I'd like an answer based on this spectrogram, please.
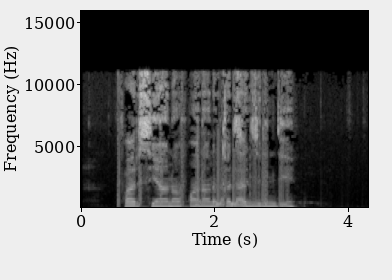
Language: Pashto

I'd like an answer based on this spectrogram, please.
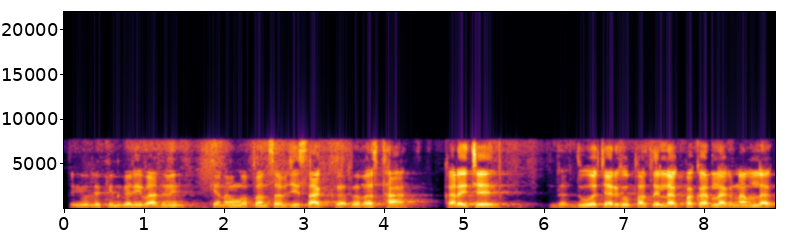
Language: Maithili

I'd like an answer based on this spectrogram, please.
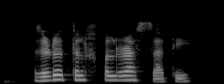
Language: Pashto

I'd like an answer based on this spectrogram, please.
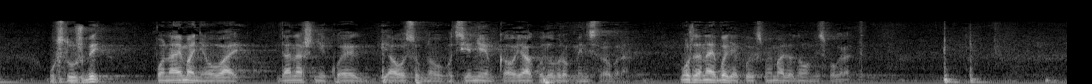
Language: Croatian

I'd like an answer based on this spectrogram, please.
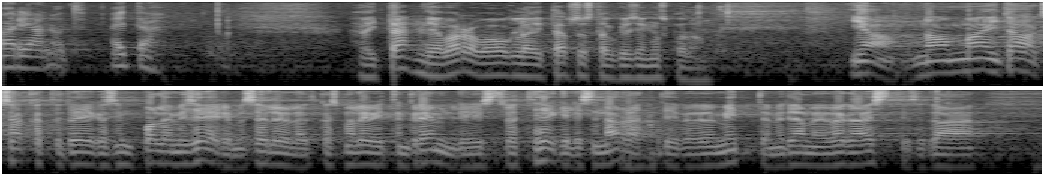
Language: Estonian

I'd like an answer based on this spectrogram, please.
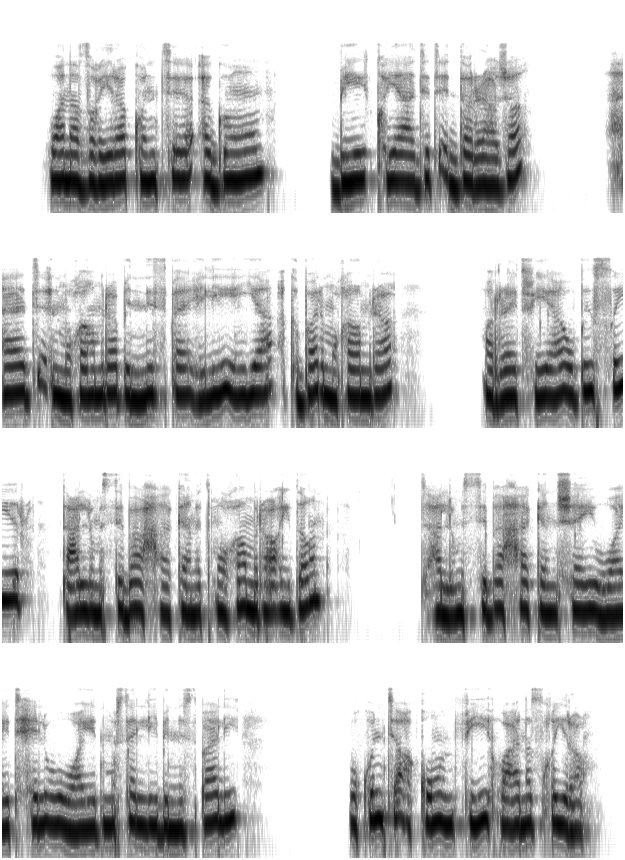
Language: Gulf Arabic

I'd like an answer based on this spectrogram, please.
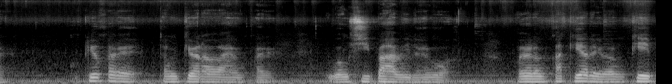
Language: Rotokas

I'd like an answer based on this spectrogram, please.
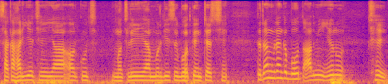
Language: Maithili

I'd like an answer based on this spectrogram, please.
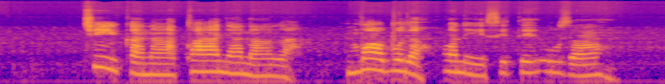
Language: Igbo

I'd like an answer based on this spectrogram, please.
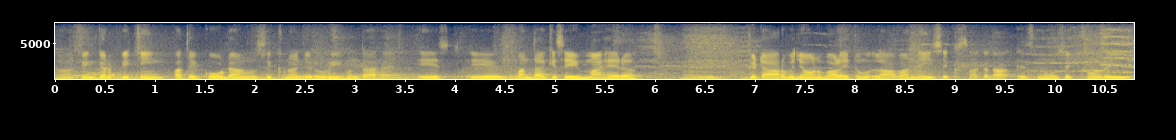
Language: Punjabi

